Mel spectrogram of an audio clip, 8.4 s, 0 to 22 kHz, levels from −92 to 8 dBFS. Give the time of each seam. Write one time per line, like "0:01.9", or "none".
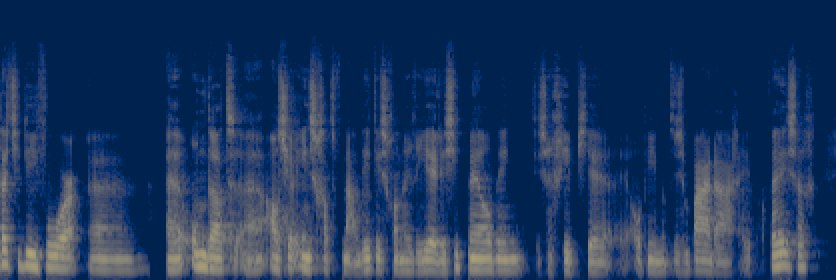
0:01.5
